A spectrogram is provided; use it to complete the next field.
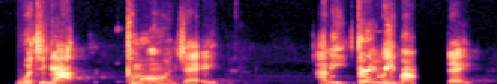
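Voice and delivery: high, sing-song calling voice. Asked for an impersonation of a coach, imitating Coach Judd. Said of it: "give me the Judd impersonation".

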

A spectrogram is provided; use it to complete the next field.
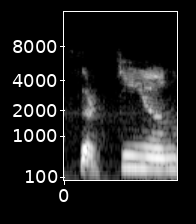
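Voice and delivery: put-on thirteen with stress on the second syllable -teen. Lesson on where the stress falls in English numbers, stress on teen in thirteen. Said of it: "From number 13 to 19, we are going to emphasize in 10".

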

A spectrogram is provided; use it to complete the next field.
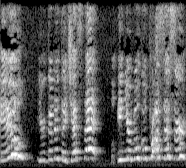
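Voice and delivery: very high, shrill, very loud shouting. Reading a story, a character reacts to a soda bottle being held up, shouting. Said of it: "Shouts Siren".

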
